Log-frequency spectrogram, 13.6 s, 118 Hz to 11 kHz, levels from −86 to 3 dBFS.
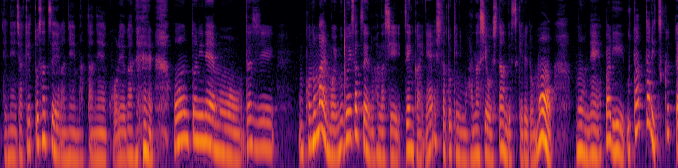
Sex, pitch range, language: female, 160-220 Hz, Japanese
